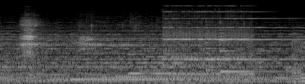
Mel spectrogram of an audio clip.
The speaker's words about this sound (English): answer that phone. She gotta be there.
